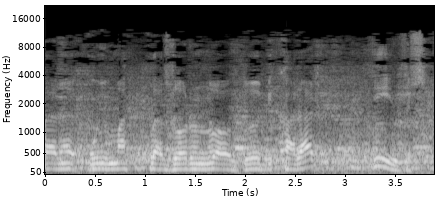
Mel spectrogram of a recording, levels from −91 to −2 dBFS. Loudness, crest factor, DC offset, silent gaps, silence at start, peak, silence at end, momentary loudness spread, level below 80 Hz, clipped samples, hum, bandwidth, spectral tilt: -17 LUFS; 14 dB; under 0.1%; none; 0 s; -4 dBFS; 0 s; 4 LU; -42 dBFS; under 0.1%; none; 12 kHz; -7 dB/octave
